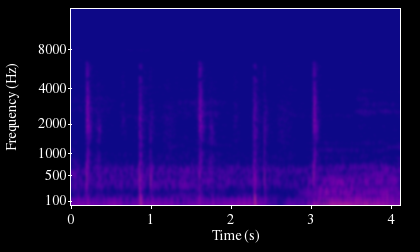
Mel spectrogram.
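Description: Slow footsteps thud on a hard floor with a slight echo.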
